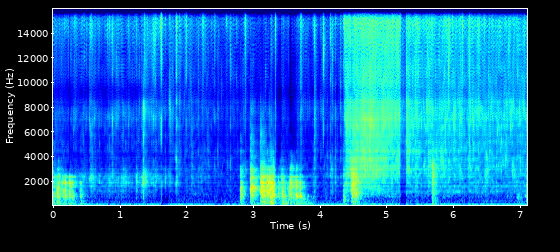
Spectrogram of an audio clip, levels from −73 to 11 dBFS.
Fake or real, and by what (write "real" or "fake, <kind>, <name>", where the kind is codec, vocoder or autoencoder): fake, vocoder, Vocos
